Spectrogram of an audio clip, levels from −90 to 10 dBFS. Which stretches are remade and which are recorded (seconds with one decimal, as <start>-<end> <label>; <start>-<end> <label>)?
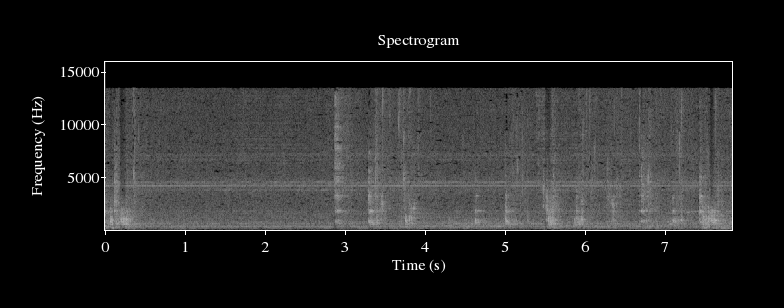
0.0-1.6 recorded; 1.6-2.5 remade; 2.5-5.4 recorded; 5.4-5.9 remade; 5.9-7.8 recorded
